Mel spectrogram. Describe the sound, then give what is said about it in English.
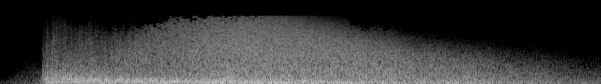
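Singularity missile striking ships in a video game, a sudden massive blast that bursts in after a brief lead-in and rolls on as a thick, roaring rumble, slowly dying away over several seconds. “Don't let me tell you what to do, but you probably should have broken formation before you were in range of the Singularity missile.”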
